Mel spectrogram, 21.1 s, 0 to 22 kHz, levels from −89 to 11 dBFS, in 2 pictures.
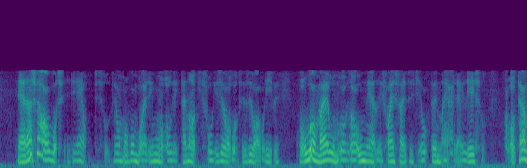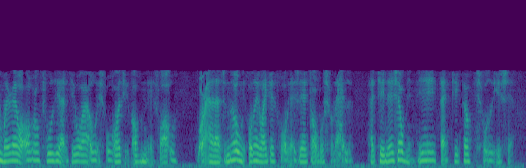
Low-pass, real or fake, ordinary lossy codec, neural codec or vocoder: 7.2 kHz; fake; AAC, 16 kbps; autoencoder, 22.05 kHz, a latent of 192 numbers a frame, VITS, trained on many speakers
